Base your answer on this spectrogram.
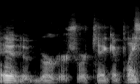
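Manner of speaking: low, rough movie-trailer narrator voice. Retelling a joke made while driving past an old house: Thanksgiving trailer guy voice. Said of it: "the Thanksgiving guy voice".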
